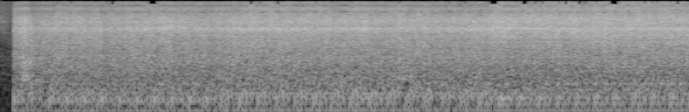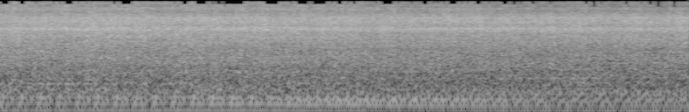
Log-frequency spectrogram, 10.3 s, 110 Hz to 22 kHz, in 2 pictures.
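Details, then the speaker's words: 2002 Dodge Durango heater blower after blower motor and resistor work, stuck on defrost: strong steady air rush with smooth low motor hum, no squeal or rattle; speed settings act reversed. "Got some actual air now. You can actually hear the air now."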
